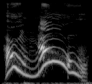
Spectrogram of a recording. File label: cartoon character high pitched voice says oh no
